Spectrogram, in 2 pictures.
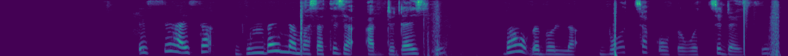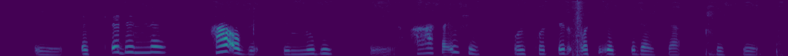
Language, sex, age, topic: Gamo, female, 25-35, government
